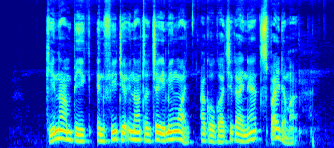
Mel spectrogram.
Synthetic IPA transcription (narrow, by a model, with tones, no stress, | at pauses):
ki˨˦na˦mbi˨ke˨nfi˦di˨o˨ʔi˦nɔ˦tɔ˨nt͡ʃe˦ki˨mi˦ŋwa˨ɲ | a˨ko˨kɔ˨t͡ʃi˦ka˨jnɛ˦tspa˦jda˨ma̰˨n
